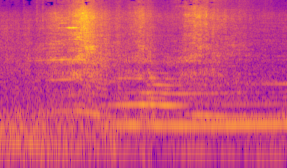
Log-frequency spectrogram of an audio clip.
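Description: Chevrolet Nova muscle car's engine heard from inside the cabin, pulling under acceleration: its pitch climbs over the first second or so and then holds steady.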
